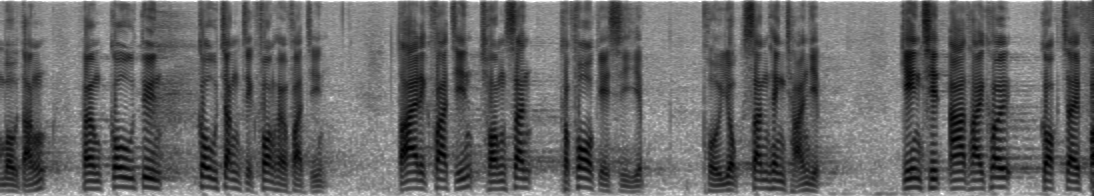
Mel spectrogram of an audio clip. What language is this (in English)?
Cantonese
